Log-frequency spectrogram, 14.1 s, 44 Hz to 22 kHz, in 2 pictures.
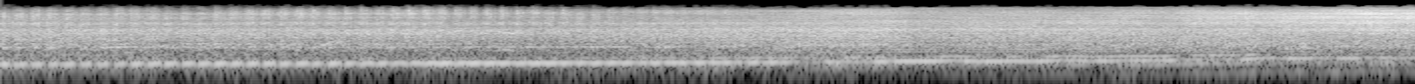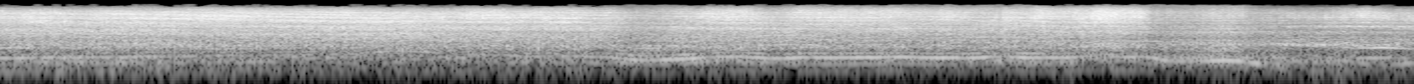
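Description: The engine of a 2,050 lb mini modified pulling tractor running loud under load as it drags a weight-transfer sled. Its pitch holds steady at first, climbs from about four seconds in, wavers, and drops briefly near the end.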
